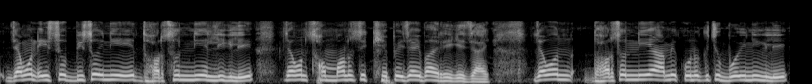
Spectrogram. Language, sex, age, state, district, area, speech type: Bengali, male, 30-45, West Bengal, North 24 Parganas, rural, spontaneous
